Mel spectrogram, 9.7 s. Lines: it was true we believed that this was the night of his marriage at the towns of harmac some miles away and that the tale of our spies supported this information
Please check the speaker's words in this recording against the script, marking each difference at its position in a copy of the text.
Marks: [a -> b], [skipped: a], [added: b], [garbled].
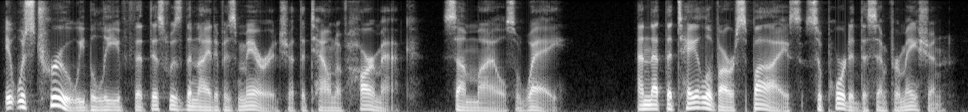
it was true we believed that this was the night of his marriage at the [towns -> town] of harmac some miles away and that the tale of our spies supported this information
